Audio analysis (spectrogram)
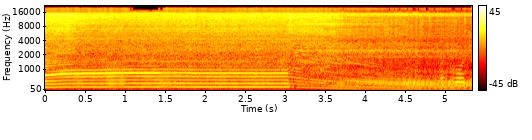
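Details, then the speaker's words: Chinese two-stroke brushcutter with the carburetor nozzle deliberately turned half a turn off its setting: a high steady buzz for three seconds, then it sags and bogs as revs fall; lean mixture, choking and lacking power. "So, the brushcutter is choking, it doesn't have enough power."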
